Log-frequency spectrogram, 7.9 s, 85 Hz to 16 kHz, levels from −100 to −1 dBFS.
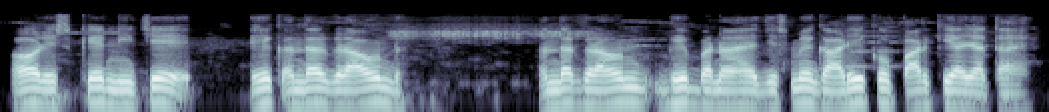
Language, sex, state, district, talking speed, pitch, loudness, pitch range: Hindi, male, Bihar, Jamui, 145 wpm, 125 Hz, -17 LUFS, 115-135 Hz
